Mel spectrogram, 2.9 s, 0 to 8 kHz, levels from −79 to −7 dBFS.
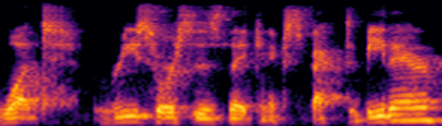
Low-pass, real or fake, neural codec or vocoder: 7.2 kHz; fake; codec, 16 kHz in and 24 kHz out, 2.2 kbps, FireRedTTS-2 codec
